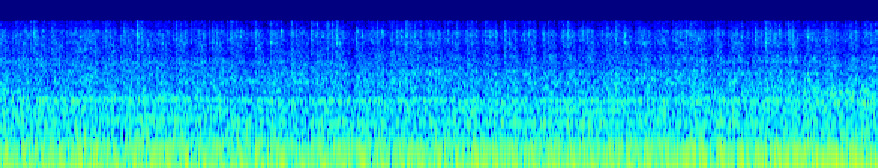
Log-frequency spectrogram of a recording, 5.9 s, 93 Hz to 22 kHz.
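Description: ZAZ 968 Zaporozhets' air-cooled V4 engine idling faintly and steadily.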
